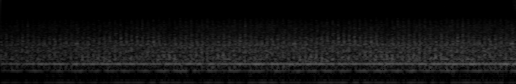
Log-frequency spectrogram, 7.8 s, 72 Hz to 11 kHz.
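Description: A Bell 47 helicopter holds a steady hover in a VR flight simulator game, its rotor and engine giving a continuous, even drone with a strong buzzing tone that stays loud and unchanging throughout.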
